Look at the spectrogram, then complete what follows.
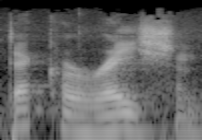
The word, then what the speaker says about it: decoration: So decoration, the first syllable, I mean decoration, the third syllable is stressed.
